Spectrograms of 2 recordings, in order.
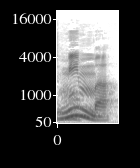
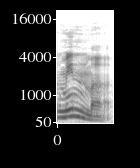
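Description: First: The n merges into a doubled nasal m. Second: The n is pronounced separately before the m. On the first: The speaker calls it right. "It is mimma" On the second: The speaker calls it wrong. "It's not minma"

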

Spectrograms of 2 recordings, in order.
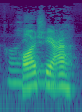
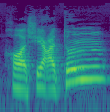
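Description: First: The word ends with a short -ah sound. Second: The word ends with a full -atun ending. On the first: The reader pauses on this word. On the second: The reading continues without a stop.

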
